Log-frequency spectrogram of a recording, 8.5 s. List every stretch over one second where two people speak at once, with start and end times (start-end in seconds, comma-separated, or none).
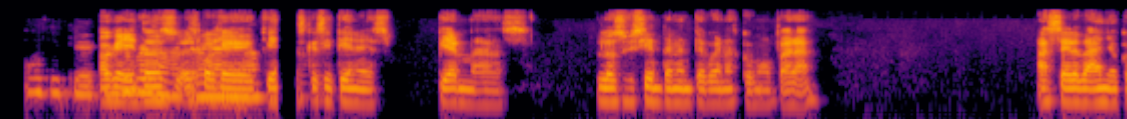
0.7-2.0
